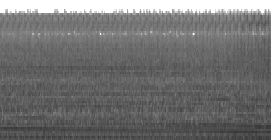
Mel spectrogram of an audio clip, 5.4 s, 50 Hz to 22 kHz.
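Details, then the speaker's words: 2007 VW New Beetle 2.5 cold start after replacing the PCV diaphragm (Dorman 617 064), which had caused a loud whistle and loping idle. It settles from a high idle into a steady, even idle with no whistle or hunting. Fixed. "so this is a cold start it starts off in a bit of a high idle and then it'll come down to a regular idle"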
